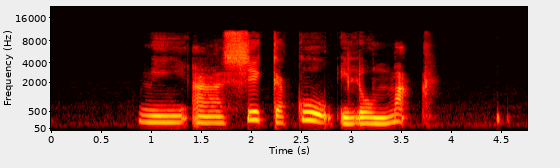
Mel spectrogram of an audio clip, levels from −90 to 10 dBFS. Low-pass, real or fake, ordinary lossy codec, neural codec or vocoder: 10.8 kHz; fake; MP3, 64 kbps; codec, 44.1 kHz, 3.4 kbps, Pupu-Codec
